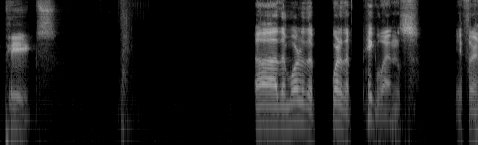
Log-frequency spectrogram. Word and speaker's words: piglin: The piglins, it rhymes with pigmen, are pigmen. Okay. Piglins, pigmen. Piglins, pigmen.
